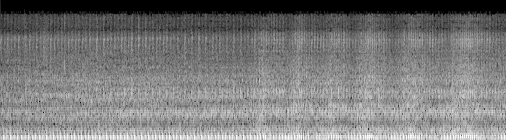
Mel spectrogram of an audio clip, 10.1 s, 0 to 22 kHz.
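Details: MT15 single-cylinder engine idling with a steady fast chuffing beat and an uneven clatter riding over it. Abnormal engine noise; later talk mentions engine oil, a genuine oil filter, clearance and a bearing, but the cause is unclear.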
